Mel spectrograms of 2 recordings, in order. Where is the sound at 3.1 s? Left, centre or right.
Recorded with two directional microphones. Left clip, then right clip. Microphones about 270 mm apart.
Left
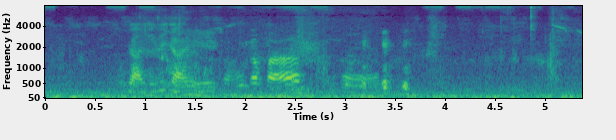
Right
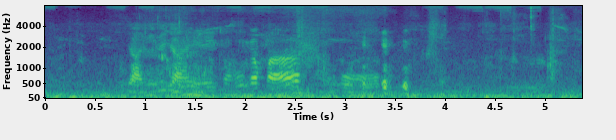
Right.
